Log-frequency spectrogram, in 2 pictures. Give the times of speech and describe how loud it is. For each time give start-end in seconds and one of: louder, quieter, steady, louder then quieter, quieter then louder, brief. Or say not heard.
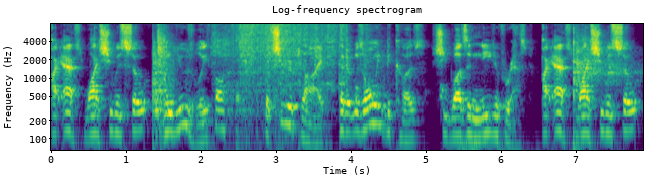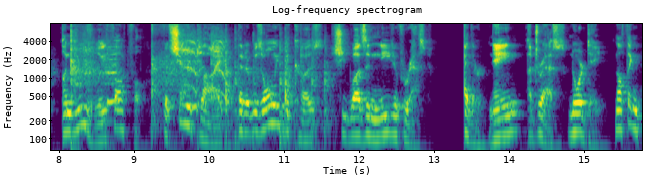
0.0-15.7 steady.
